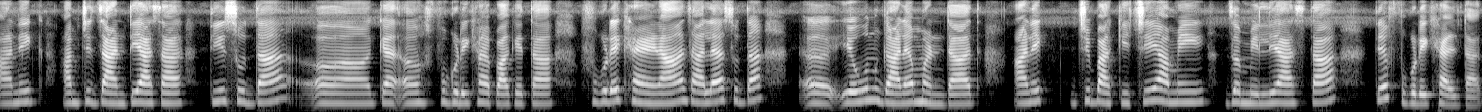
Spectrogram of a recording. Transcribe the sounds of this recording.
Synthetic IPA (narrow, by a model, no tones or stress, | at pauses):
aɽ̃ik | amt͡ɕid͡zãɳʈ̪iːasat̪ĩsud̪ʱːa | kafuɡɽikʰɛɭpaket̪afuɡɽekʰeɭɳad͡zʱaljasud̪ʱːa | jeuːnɡaɽjam̤əɳt̪at̪aɽ̃ik | d͡ʑiːbakit͡ɕiamid͡zəmilːiəst̪at̪efuɡɽekʰɛɭt̪at̪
